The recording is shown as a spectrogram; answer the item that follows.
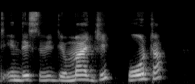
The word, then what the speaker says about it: Maji: I said in this video, Maji, water, M-A-J-I, or M-R-J-E. That's how we'll spell it in Chitumbuka.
